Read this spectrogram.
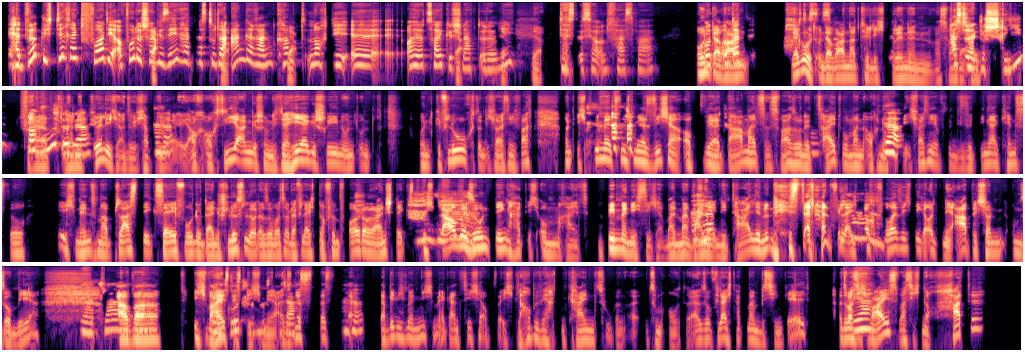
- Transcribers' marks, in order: distorted speech; unintelligible speech; lip trill; unintelligible speech; laugh; unintelligible speech; laughing while speaking: "ist da dann vielleicht"; unintelligible speech
- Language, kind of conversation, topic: German, podcast, Wann hast du unterwegs Geld verloren oder wurdest bestohlen?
